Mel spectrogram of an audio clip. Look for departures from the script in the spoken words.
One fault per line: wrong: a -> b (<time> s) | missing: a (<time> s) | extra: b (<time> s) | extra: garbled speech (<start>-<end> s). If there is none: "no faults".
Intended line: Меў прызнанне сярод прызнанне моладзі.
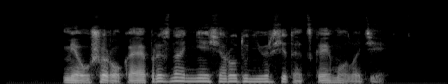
extra: шырокае (1.0 s)
wrong: прызнанне -> універсітэцкай (2.5 s)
